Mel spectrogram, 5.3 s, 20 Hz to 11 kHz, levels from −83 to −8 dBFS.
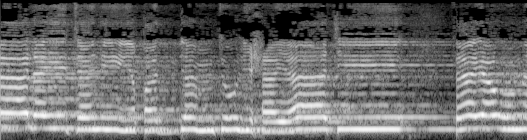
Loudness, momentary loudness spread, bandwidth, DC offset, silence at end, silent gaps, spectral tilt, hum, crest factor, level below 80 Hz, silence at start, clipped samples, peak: -15 LUFS; 6 LU; 10.5 kHz; under 0.1%; 0 s; none; -3.5 dB/octave; none; 12 dB; -66 dBFS; 0 s; under 0.1%; -2 dBFS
